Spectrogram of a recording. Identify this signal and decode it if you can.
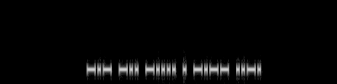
Morse code, heard as a keyed tone, about 42 wpm, 700 Hz. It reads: KD6EYF
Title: USA Call Signs - 4x Character Spacing - 45wpm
